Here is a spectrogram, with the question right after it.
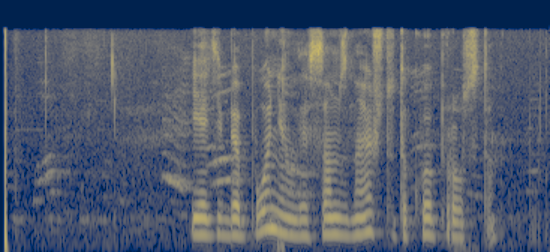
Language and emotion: Russian, neutral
